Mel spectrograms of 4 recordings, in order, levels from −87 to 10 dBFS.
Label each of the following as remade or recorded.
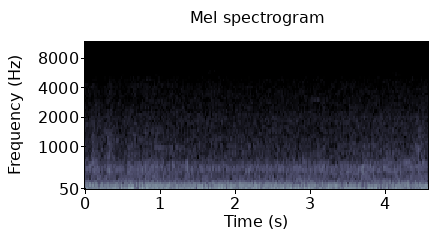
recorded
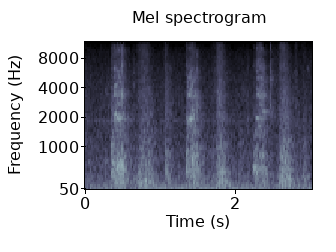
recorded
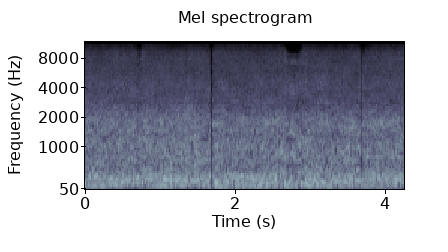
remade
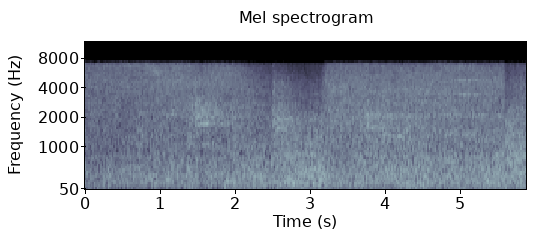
recorded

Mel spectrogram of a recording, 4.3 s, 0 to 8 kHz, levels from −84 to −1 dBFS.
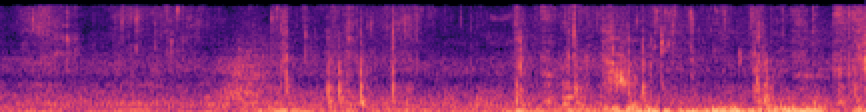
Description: recorded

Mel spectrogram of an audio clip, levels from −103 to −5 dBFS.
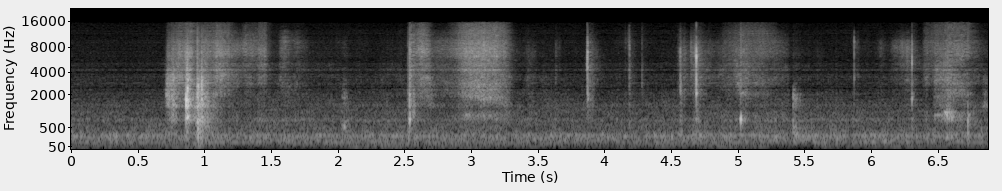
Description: remade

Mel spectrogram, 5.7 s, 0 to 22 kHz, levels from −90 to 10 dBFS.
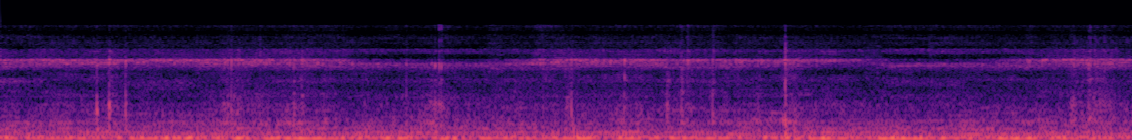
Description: remade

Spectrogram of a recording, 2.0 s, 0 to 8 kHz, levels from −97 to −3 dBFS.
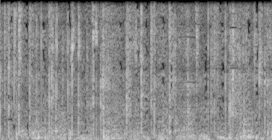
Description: remade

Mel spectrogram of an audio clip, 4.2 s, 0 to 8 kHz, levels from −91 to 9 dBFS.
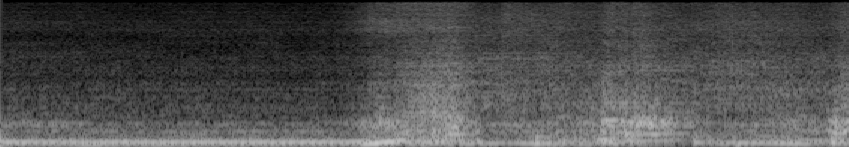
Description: remade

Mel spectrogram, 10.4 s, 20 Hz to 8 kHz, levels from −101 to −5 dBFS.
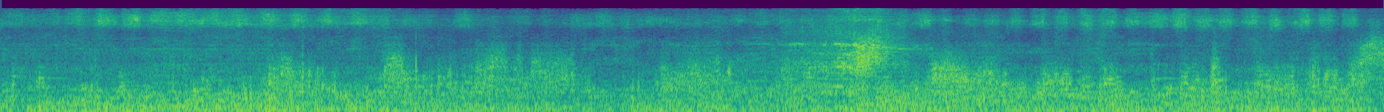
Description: remade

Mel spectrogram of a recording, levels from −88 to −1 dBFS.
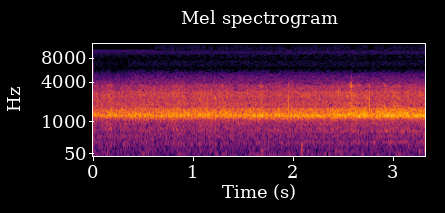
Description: recorded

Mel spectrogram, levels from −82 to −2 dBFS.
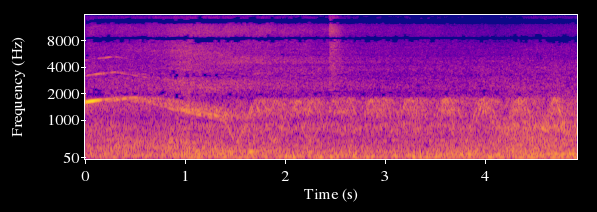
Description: recorded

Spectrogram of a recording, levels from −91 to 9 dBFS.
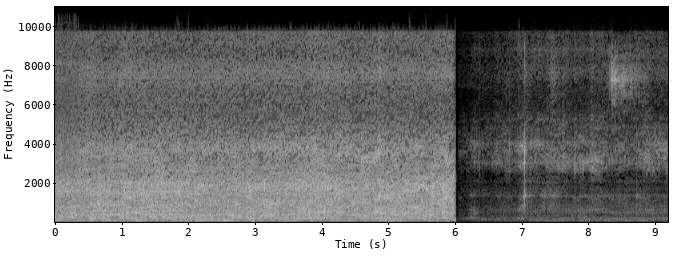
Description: remade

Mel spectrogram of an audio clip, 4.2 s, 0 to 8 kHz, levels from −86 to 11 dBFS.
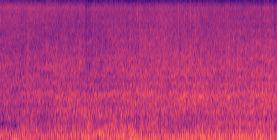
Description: remade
